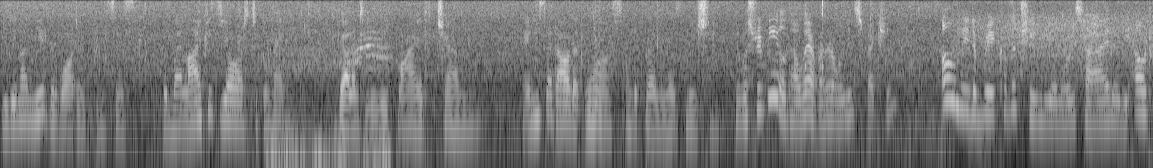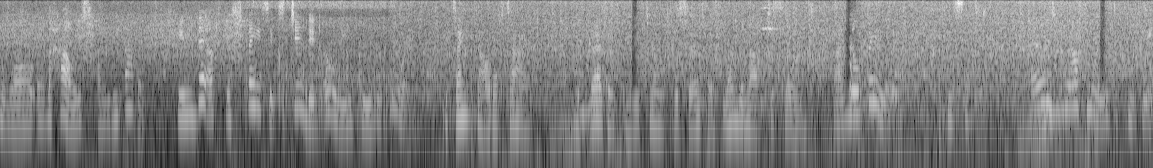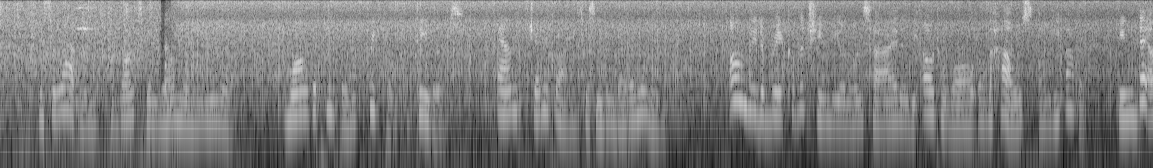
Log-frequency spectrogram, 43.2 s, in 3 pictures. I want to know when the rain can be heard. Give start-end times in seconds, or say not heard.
0.0-43.2.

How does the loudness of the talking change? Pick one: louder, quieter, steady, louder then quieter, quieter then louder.
steady.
